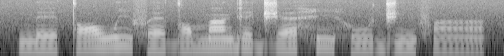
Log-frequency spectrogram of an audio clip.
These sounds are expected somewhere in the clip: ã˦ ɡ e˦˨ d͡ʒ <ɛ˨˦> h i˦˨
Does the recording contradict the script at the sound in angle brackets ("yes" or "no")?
no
